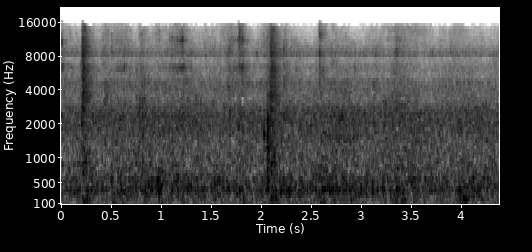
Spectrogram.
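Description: Near silence: faint room tone with a few soft ticks, the clearest two about two seconds apart, from hair being plucked out of an Airedale Terrier's coat with a stripping tool during hand-stripping.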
